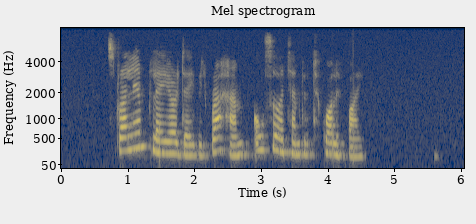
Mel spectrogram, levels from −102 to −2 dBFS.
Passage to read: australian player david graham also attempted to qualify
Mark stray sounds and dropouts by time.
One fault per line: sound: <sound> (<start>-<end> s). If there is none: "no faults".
no faults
